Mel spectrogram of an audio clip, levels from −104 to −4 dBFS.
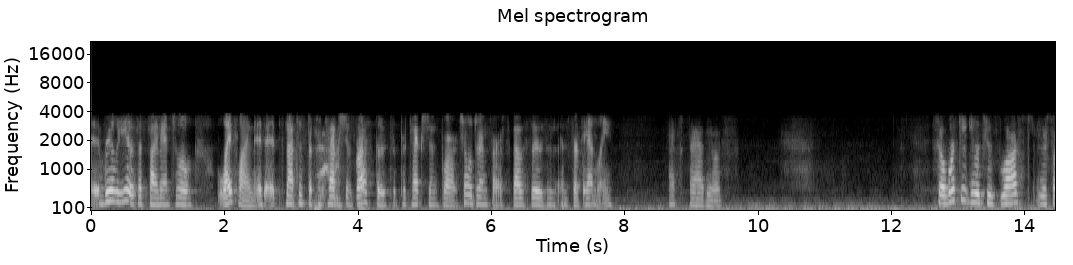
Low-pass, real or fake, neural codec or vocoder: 3.6 kHz; fake; codec, 32 kHz, 1.9 kbps, SNAC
